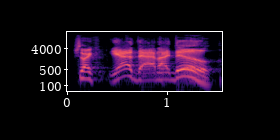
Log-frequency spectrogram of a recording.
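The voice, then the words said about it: Imitates another person's voice. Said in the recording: “Why do you do this impersonation of her? That's not what she sounds like.”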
